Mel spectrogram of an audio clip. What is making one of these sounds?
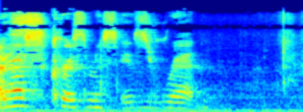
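A woman reads aloud calmly and close by.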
